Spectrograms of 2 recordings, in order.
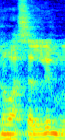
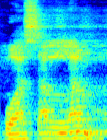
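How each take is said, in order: First: The last syllable has an 'i' vowel. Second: The last syllable has an 'a' vowel. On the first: The speaker calls it wrong. "jangan wasallim lah" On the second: The speaker calls it right.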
